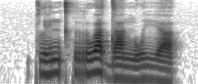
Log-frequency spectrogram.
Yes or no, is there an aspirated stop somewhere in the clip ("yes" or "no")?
yes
